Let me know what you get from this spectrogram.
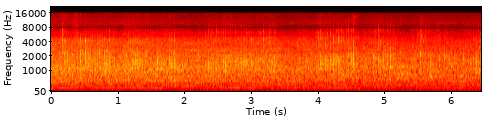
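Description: China Railway high-speed electric train moving along the platform: a steady rush of running noise with a low steady hum underneath.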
